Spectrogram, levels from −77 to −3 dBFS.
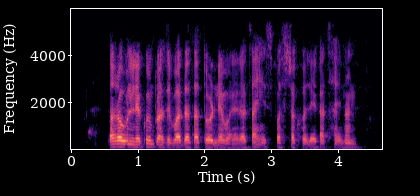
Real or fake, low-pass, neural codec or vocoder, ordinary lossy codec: fake; 5.4 kHz; vocoder, 22.05 kHz, 80 mel bands, WaveNeXt; MP3, 48 kbps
